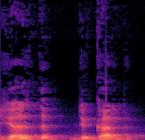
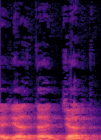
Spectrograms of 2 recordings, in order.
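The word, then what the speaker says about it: Yazdegerd: और उनके जो आखिरी रूलर थे वो थे यज़्दगर्द, ठीक है, यज़्दगर्द या यज़्दजर्द दोनों प्रोनाउंसिएशन की जाती हैं।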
